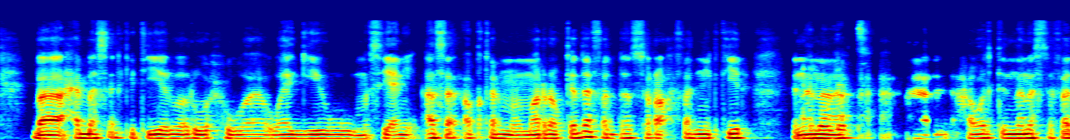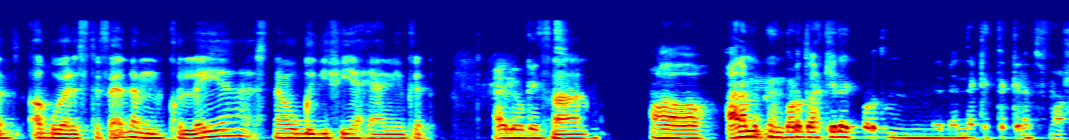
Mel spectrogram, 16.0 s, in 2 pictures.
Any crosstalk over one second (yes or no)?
no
